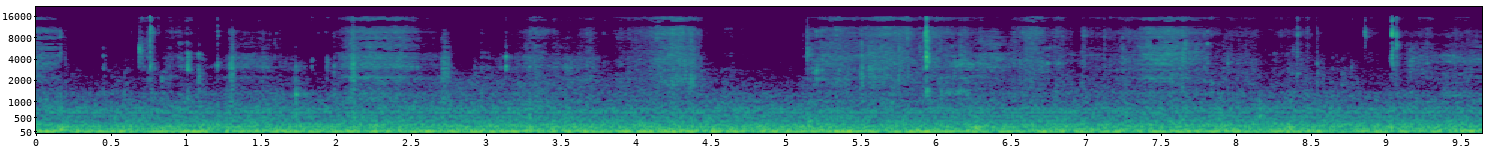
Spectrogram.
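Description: A man chewing a mouthful of burger with his mouth closed: soft, irregular wet chewing over a steady low rumble.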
